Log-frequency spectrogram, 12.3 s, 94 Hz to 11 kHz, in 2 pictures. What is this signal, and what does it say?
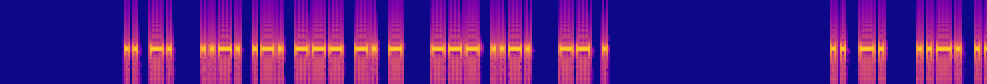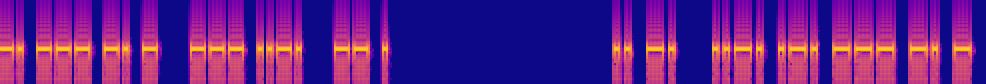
Morse code, heard as a keyed tone, about 35 wpm, 700 Hz. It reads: IN FRONT OF ME IN FRONT OF ME IN FRONT
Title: Speed-Racing - Sets of 4 Words 30wpm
